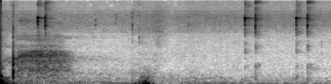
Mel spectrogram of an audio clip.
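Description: A few faint computer mouse clicks, most of them near the end, with one low thump a little before halfway.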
